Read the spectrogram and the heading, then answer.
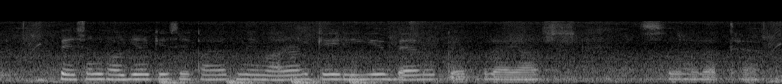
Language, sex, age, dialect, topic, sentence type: Hindi, female, 18-24, Kanauji Braj Bhasha, banking, statement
